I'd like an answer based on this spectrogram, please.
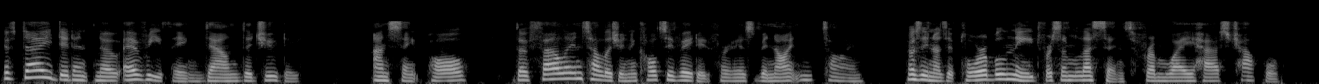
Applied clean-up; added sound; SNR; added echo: none; none; none; none.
